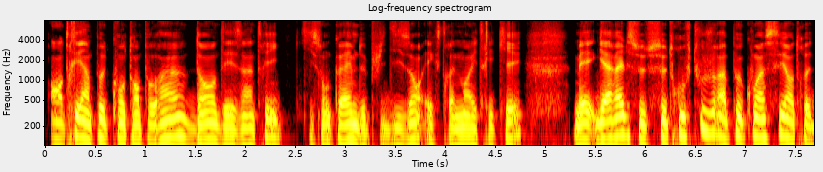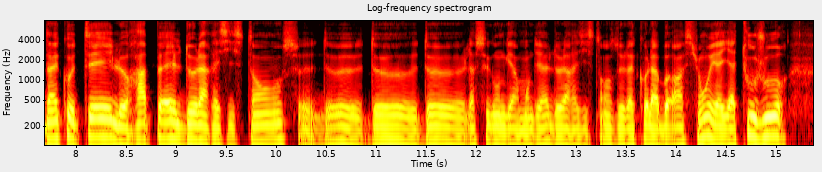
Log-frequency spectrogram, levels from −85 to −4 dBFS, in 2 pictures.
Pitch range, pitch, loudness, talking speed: 95-120 Hz, 105 Hz, -23 LUFS, 205 wpm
